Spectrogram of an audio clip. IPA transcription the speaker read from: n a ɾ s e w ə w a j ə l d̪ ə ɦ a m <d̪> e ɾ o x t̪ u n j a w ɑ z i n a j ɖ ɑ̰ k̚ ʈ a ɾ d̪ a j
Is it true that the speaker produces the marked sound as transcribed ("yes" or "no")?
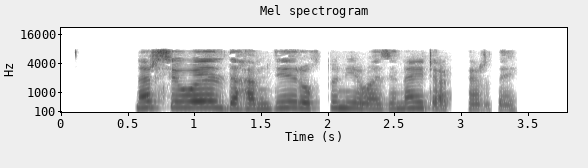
yes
